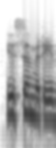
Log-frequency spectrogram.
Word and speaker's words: Yosemite: they'll be like, oh, Yosemite, and I'm like, Yosemite.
